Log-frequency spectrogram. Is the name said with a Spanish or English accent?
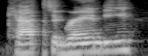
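English. It is said with an English accent.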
